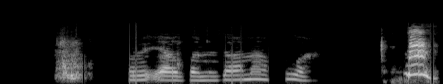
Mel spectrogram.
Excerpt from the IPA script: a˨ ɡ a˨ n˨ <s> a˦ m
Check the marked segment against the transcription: incorrect: z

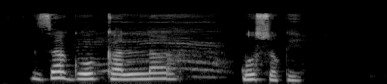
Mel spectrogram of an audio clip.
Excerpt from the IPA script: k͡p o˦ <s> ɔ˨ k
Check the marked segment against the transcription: correct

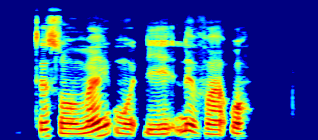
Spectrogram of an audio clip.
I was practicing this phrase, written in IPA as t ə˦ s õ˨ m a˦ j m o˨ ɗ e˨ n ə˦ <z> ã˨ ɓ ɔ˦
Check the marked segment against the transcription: incorrect: v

